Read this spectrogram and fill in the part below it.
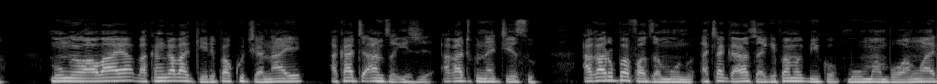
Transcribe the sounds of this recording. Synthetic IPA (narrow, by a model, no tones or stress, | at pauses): mumwe̞waʋajaʋakaŋɡaʋaɡʱe̞ɾepakud͡ʒɡanaːje̞ | akat̬ianzo̞iʐiakat̬i̥kunad͡ʒe̞ːsu | akaɾup̬afad͡zamun̤uʔat͡ʃaɡʱaɾaʐak̬e̞pamaɓiko̞mumambo̞ɦwamwaːɾi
